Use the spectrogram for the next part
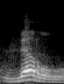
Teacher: ra-nya di sini sukun sebelumnya dia berharakat fathah nih huruf zal. Maka tebalkan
